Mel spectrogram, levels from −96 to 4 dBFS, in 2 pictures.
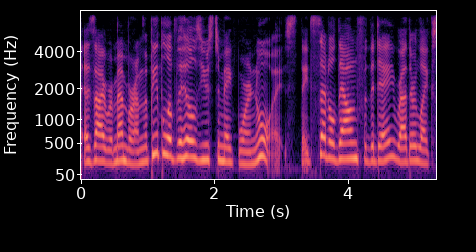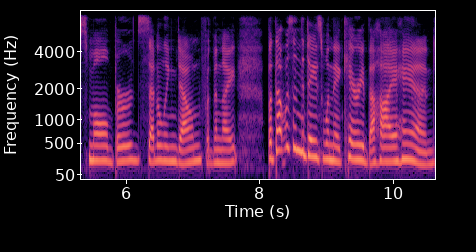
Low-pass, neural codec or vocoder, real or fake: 7.2 kHz; autoencoder, 48 kHz, 128 numbers a frame, DAC-VAE, trained on Japanese speech; fake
